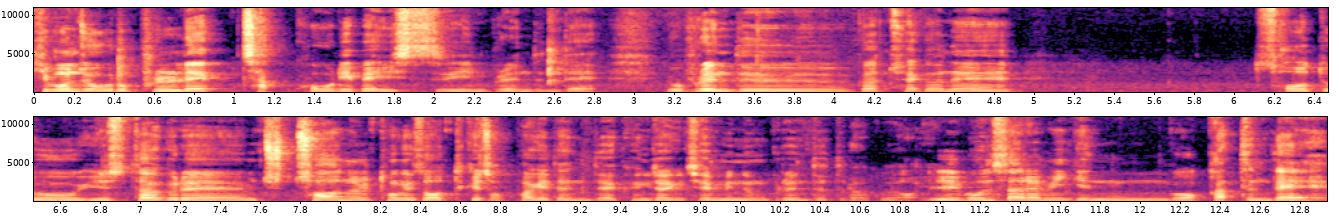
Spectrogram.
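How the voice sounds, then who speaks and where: This man has a fairly high pitch and a dark, mellow tone. He moves at a moderate pace with very wide pitch swings. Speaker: fashion brand consultant, YouTuber. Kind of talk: tutorial. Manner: casual, hesitant with fillers.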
